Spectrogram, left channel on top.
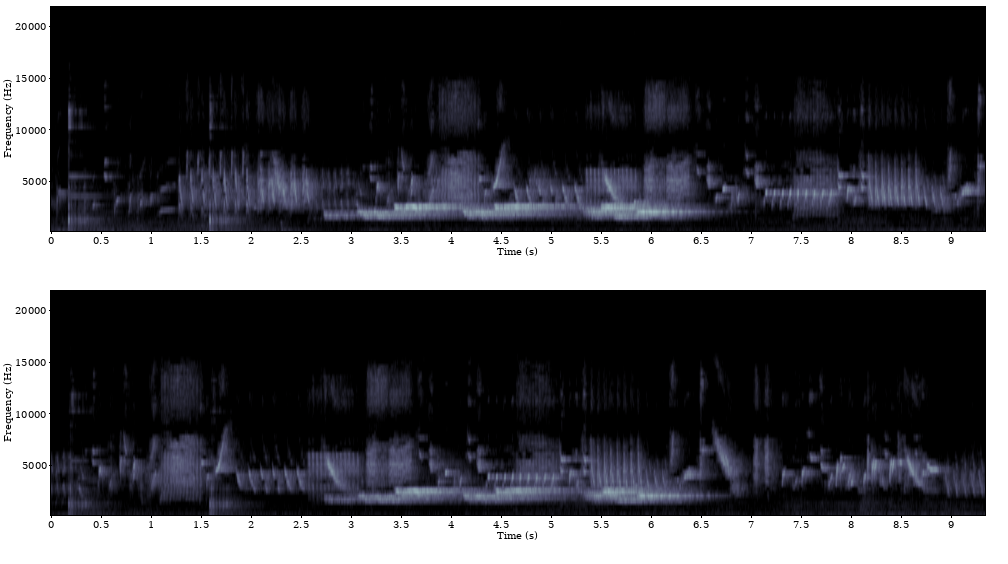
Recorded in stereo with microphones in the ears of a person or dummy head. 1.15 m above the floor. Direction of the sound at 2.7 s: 55° left (ahead or behind).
